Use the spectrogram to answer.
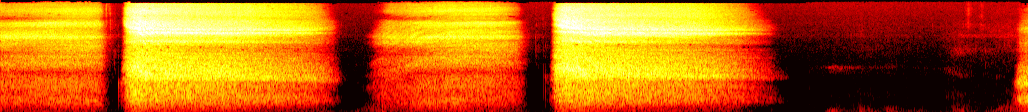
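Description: Three slow, drawn-out exhaling breaths during a guided relaxation exercise, each a long airy rush lasting a couple of seconds with short pauses between, followed by near silence with a few faint small sounds.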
